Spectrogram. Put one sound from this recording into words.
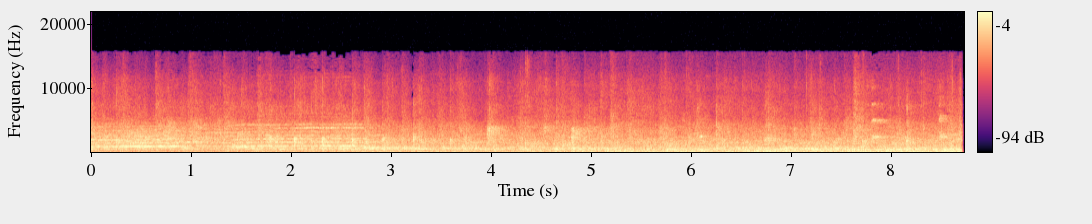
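A crowd of performers chants and shouts.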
